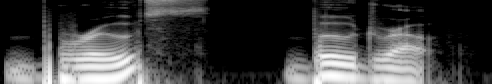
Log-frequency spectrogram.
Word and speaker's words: Bruce Boudreau: Bruce Boudreau.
